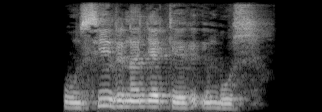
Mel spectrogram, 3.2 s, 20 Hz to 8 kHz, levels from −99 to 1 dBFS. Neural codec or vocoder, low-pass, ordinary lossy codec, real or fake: vocoder, 24 kHz, 100 mel bands, Vocos; 7.2 kHz; AAC, 48 kbps; fake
